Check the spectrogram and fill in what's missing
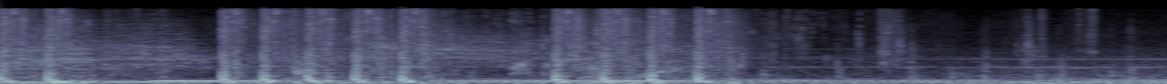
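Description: Bursts of gunfire crack out as a zombie is shot in the World War Z video game, a rapid cluster of sharp shots followed by a few scattered reports over a low ambient rumble.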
